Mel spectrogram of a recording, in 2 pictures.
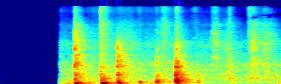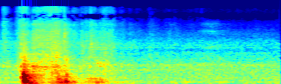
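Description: Irregular knocks, clunks and scrapes of a stone-look wall panel piece being handled and pressed into place against the wall, starting about a second in, with the loudest knock about halfway through. It then settles to quiet room tone.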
